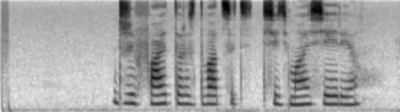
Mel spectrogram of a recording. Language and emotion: Russian, neutral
